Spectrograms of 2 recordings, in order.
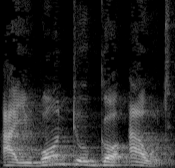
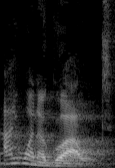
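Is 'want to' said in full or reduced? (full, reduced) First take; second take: full; reduced. First: Want to is said as two full words. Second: Want to is reduced to one word, wanna.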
